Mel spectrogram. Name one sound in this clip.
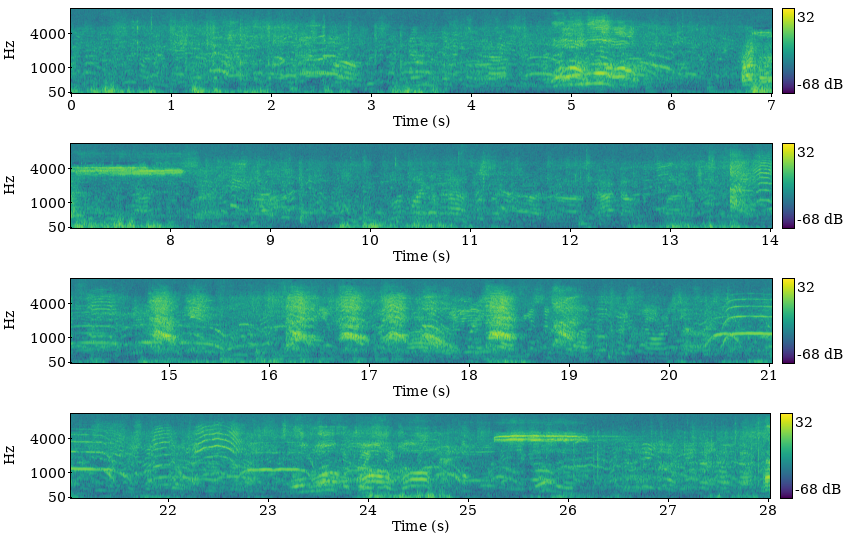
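People on the sidelines talk and shout throughout.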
